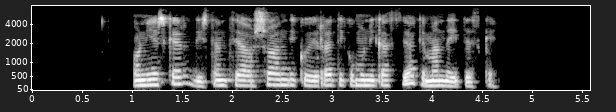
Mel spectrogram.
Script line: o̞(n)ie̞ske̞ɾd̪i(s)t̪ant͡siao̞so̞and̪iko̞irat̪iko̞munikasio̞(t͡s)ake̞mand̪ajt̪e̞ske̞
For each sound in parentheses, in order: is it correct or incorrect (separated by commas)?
correct, correct, incorrect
